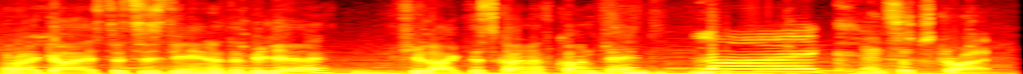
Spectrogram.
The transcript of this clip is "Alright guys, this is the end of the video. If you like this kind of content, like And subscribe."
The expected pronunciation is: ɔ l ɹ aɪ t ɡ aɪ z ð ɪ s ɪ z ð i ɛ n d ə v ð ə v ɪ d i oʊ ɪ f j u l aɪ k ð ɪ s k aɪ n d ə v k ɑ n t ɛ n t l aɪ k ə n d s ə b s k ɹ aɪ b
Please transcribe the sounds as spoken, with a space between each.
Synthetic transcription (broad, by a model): ɔ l ɹ aɪ t ɡ aɪ z ð ɪ s ɪ z ð i ɛ n d ə v ð ə v ɪ d i oʊ ɪ f j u l aɪ k ð ɪ s k aɪ n d ə v k ɑ n t ɛ n t l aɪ k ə n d s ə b s k ɹ aɪ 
